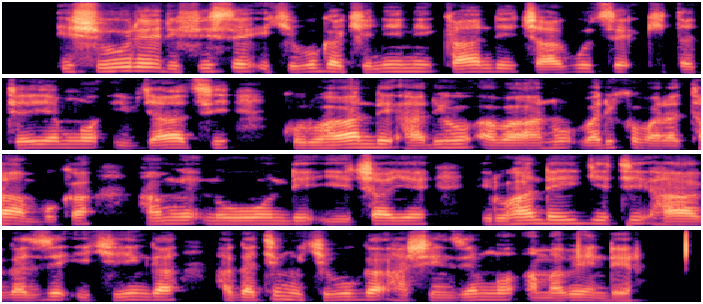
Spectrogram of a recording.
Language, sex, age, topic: Rundi, male, 25-35, education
